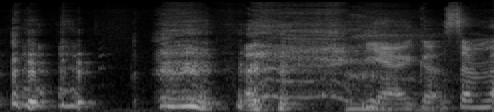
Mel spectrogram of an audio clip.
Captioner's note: laughter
